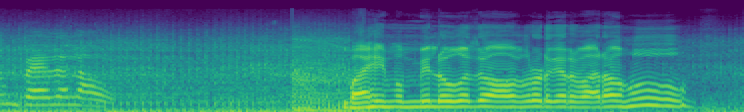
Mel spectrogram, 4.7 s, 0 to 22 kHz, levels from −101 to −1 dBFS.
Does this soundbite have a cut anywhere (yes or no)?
yes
